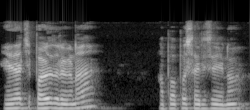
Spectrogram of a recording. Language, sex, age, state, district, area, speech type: Tamil, male, 18-30, Tamil Nadu, Tiruvannamalai, urban, spontaneous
